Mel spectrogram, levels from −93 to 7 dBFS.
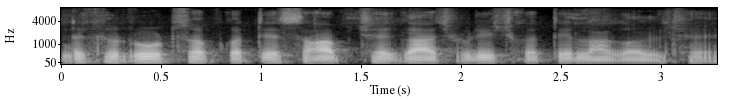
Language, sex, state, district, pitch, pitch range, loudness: Maithili, male, Bihar, Supaul, 85 Hz, 80-95 Hz, -22 LUFS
